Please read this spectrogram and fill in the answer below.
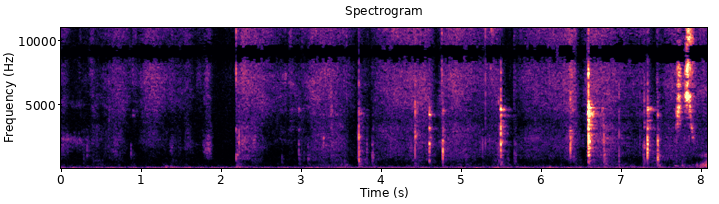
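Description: Wooden rolling pin rolling pizza dough across a floured silicone mat: faint rubbing with scattered light clicks, over a low steady hum.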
